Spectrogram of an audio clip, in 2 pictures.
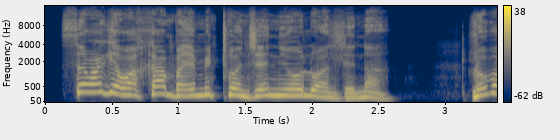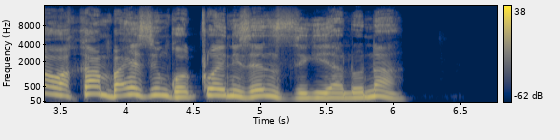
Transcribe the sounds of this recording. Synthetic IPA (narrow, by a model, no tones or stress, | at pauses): sɛwaɣɛwaxambʱaemitʰɔnd͡ʒʱenijɔlwand͡ɮʱɛna | lɔβawaxambʱaeziŋʱɔǃwenizend͡zʱiɣijalɔna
